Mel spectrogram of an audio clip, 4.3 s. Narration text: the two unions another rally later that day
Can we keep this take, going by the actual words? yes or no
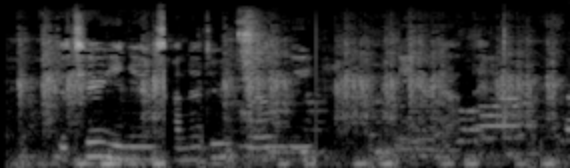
yes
